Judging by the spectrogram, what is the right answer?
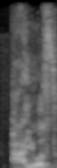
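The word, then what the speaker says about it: BIOS: 베이 적인 퍼다 of 시스템 이라고 하고 줄여서 바이어스 라고 읽습니다 pc 에 전원을 넣으면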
